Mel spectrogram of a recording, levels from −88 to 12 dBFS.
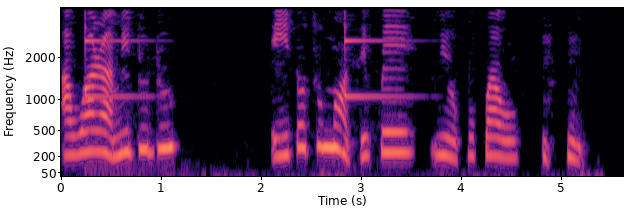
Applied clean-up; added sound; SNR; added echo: classical method spectral subtraction.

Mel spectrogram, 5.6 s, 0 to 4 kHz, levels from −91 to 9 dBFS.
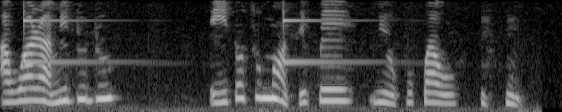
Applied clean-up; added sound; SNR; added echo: none; Bicycle; 14 dB; none.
